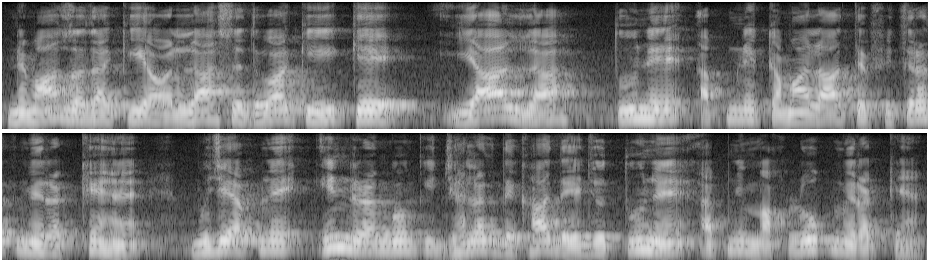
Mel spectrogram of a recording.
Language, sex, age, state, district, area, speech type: Urdu, male, 60+, Delhi, North East Delhi, urban, spontaneous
